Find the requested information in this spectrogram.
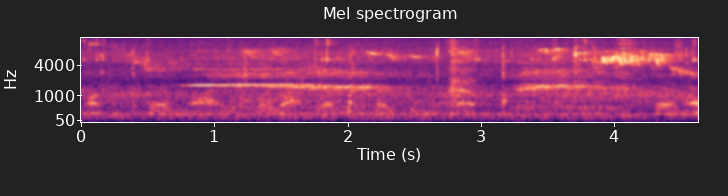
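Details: Shire horse being walked around a training area, giving a wavering, harmonic whinny in the first second, with further shaky tonal calls later, while a person talks nearby and a faint high whistle-like tone runs through.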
